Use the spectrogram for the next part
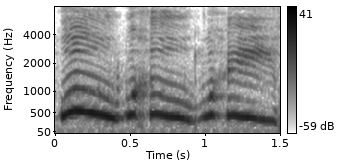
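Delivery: high-pitched cartoon whooping; Mario whoops. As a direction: imitate Mario's flying hoots. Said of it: "Mario in a long-standing discussion format".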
